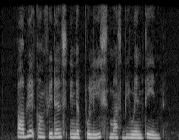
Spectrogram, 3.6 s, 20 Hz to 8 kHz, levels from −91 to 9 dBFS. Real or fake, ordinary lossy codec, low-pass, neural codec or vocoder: fake; none; none; codec, 16 kHz, 4 kbps, FreqCodec, larger model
